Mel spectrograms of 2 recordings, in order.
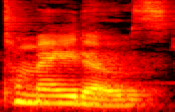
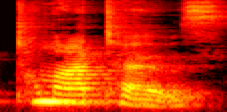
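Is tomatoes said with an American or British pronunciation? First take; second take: American; British. First: It is said with an American pronunciation. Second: It is said with a British pronunciation. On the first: "You can say tomatoes" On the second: "we are learning British English, so we say tomatoes"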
